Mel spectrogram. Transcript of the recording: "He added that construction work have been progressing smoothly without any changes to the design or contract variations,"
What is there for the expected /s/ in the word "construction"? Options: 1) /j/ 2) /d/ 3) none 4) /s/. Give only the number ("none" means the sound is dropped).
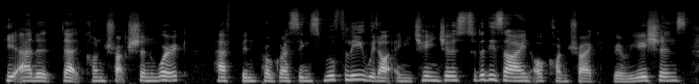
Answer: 3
